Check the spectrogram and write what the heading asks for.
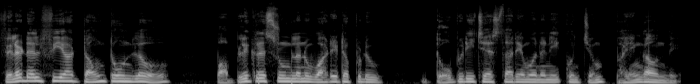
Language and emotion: Telugu, fearful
